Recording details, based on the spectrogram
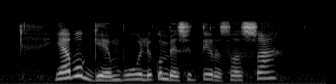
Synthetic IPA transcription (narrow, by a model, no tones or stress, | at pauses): jaβuɡembulikumbɛʂitiɾ̤isɔʂa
